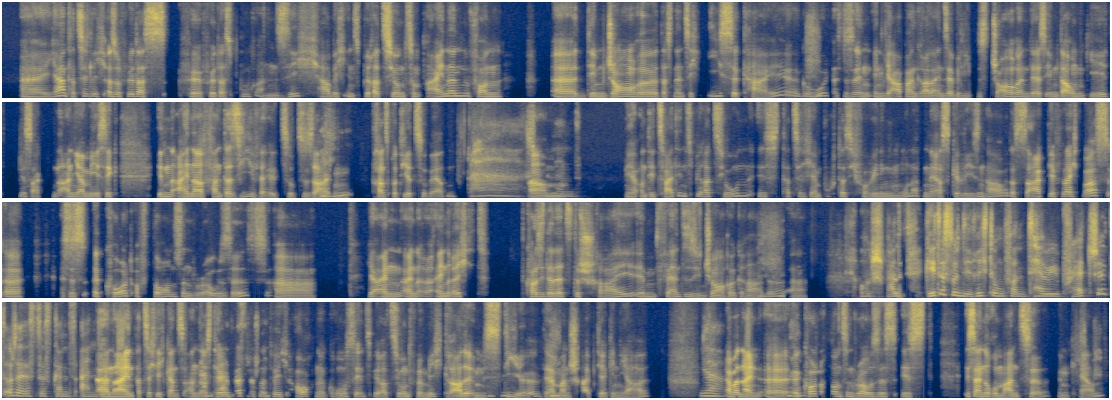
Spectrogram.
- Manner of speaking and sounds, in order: other background noise; distorted speech
- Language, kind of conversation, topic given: German, podcast, Wie entwickelst du Figuren oder Charaktere?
